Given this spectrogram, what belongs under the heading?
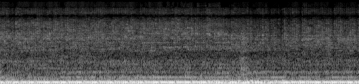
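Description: A Hurst Olds Cutlass G-body with a 383 V8 and non-roller rockers idles steadily outdoors in the cold, a loud, continuous low rumble with no voices over it.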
